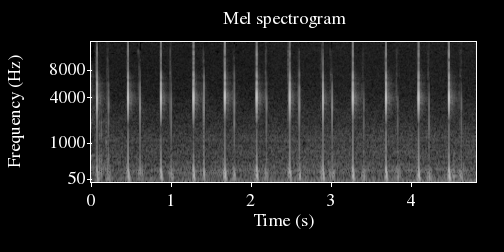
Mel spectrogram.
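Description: Crisp, evenly spaced, poppy clicks of a Lucky65 V2 mechanical keyboard being typed, about three per second, close and clear with no talking.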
